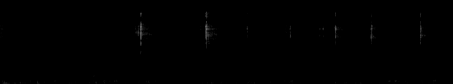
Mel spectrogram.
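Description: A thin blade tip is drawn across the surface of a solid white embossed bar of soap held in the hand, cutting fine lines into it. Eight short, sharp, bright scratching clicks come at an uneven pace, each dying away almost instantly against a quiet background.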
